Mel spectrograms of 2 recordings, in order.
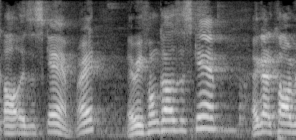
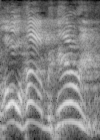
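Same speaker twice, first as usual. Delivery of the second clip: higher, airy party greeting; high mock introduction; 13 semitones higher than usual. Stand-up comic voicing a stranger introducing himself, mock high. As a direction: play the guy saying hello.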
